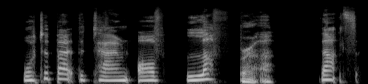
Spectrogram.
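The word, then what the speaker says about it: Loughborough: the difficult one what about the town of lfra that's l o u g h b o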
